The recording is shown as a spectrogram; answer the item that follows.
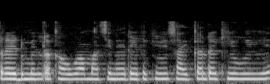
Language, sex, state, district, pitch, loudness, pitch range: Hindi, female, Uttar Pradesh, Budaun, 250 Hz, -14 LUFS, 250-255 Hz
